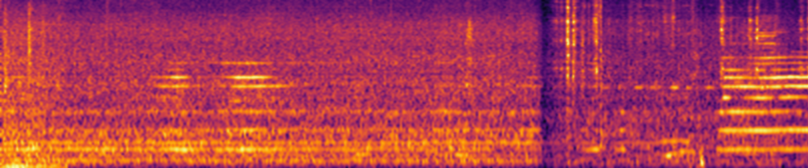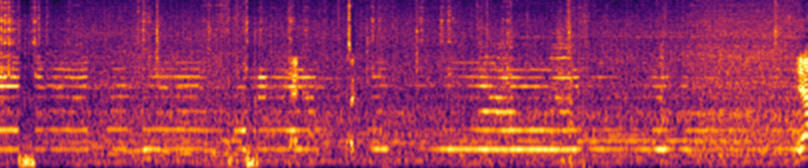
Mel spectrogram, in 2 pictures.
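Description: A loader's diesel engine drones steadily under strain while lifting a heavy load, with a shift in pitch midway, clanks and knocks of machinery, and someone talking nearby.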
